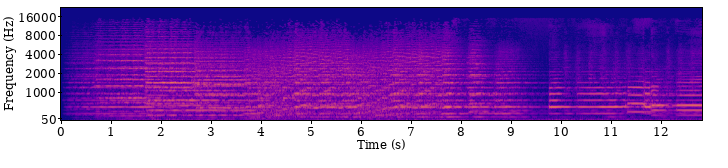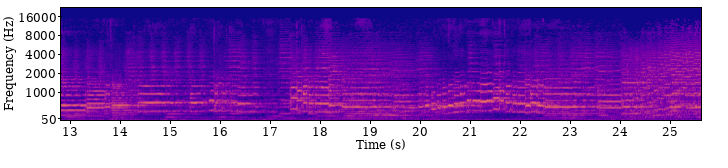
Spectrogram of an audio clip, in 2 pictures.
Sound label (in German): Fagott Konzert; Stuttgart; Pro Musica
